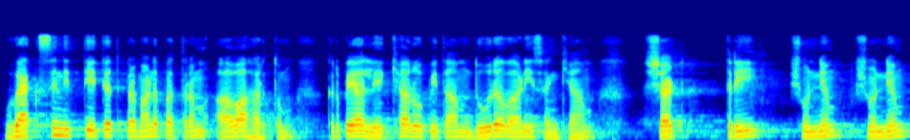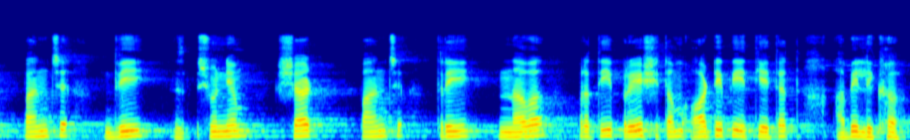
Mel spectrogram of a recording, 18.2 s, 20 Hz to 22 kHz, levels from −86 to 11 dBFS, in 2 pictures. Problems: none marked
